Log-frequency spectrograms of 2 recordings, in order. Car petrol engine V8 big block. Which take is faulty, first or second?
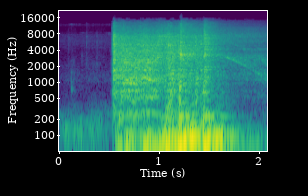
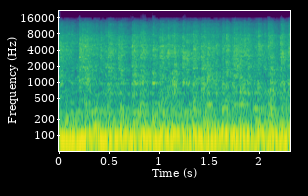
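first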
